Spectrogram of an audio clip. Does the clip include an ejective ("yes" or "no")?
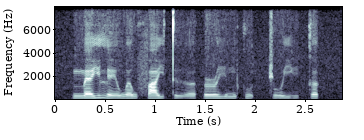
no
